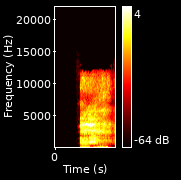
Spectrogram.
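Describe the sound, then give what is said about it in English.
A single deep breath breaks a short silence: an airy, sustained rush of breath that holds steady and fades slightly at the end. “I notice I'm holding my breath, so I'm going to take a breath.”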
